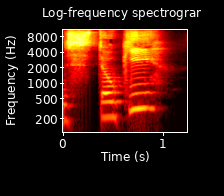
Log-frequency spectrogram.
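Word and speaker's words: Stokke: Oh, and I pronounced the Maulers tight end's name Mason Stoke. It's Mason Stokey, apparently.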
